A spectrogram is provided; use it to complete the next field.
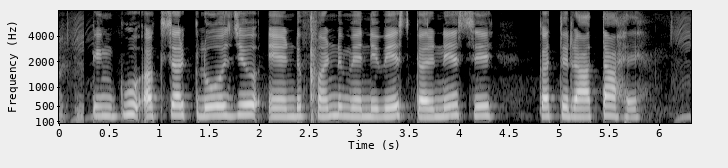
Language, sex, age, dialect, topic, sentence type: Hindi, female, 18-24, Kanauji Braj Bhasha, banking, statement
